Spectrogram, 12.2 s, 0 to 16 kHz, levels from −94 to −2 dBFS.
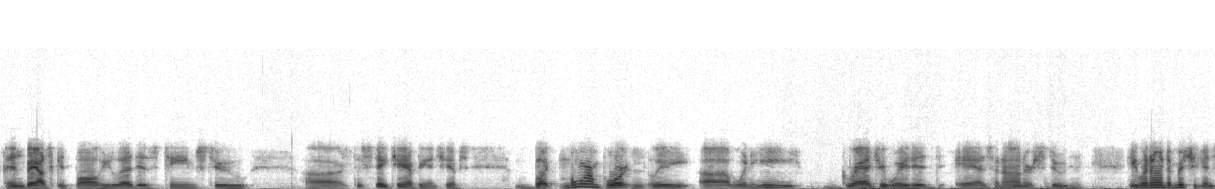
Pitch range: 115-145 Hz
